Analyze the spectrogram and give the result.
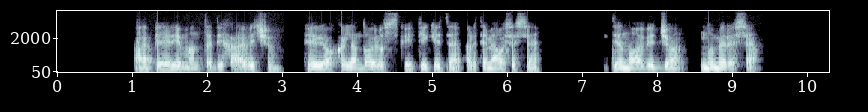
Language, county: Lithuanian, Vilnius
